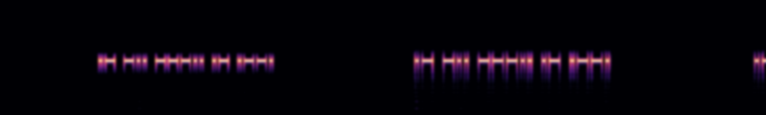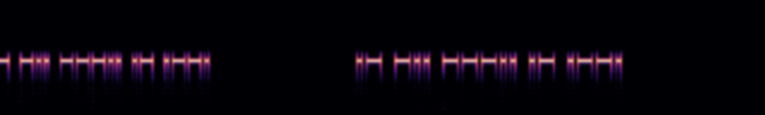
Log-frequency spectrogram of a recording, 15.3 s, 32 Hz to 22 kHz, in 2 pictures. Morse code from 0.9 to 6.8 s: AD8AP AD8AP

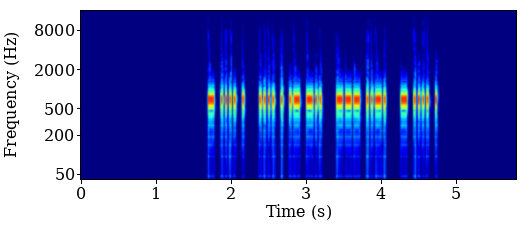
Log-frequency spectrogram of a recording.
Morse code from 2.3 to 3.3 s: HEAD

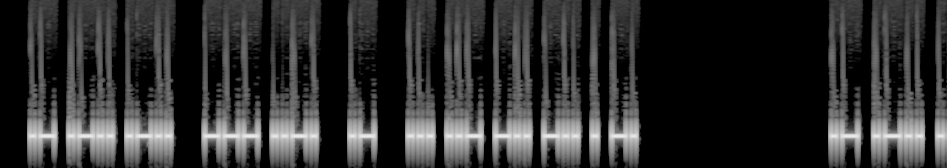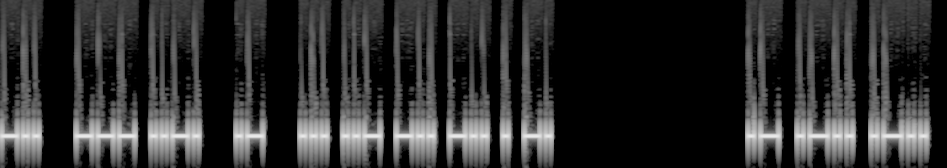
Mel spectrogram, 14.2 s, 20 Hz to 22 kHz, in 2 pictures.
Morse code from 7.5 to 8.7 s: OF

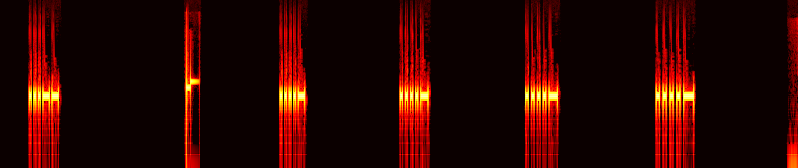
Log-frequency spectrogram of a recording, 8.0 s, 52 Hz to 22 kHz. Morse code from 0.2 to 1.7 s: 3

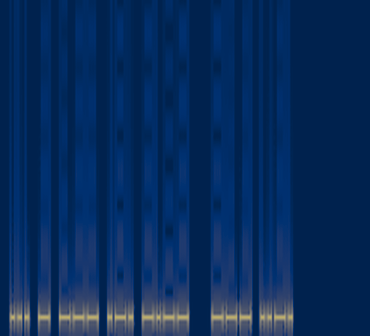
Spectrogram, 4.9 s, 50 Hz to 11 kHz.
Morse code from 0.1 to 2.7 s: STORY

